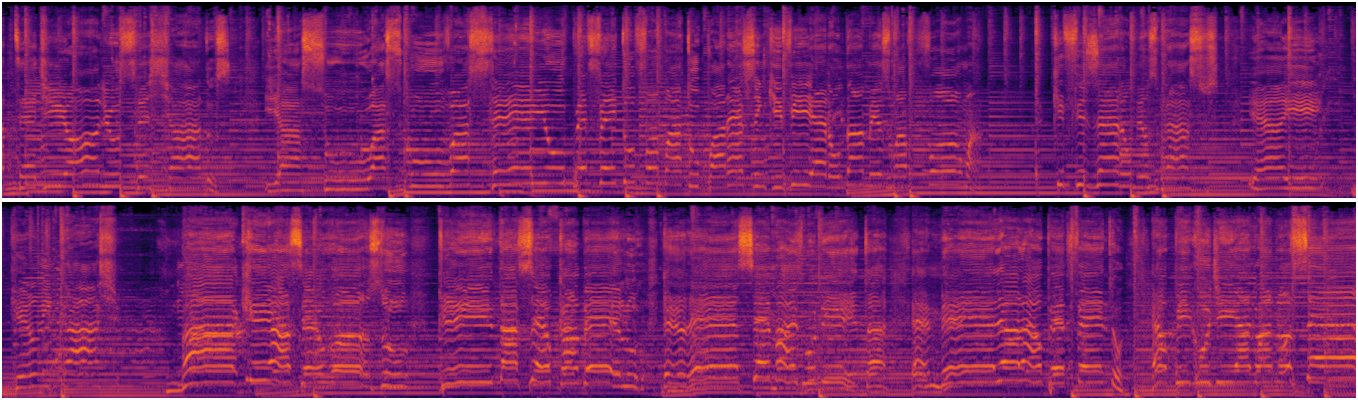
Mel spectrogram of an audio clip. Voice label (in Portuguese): locutor a voz magnifica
